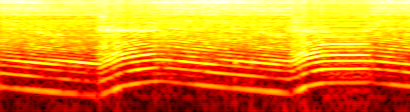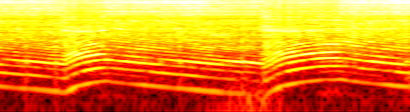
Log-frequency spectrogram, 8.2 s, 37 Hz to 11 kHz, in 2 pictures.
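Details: 1977 Kawasaki KE100 two-stroke enduro, first start in over 10 years, won't run without choke: revs climb and fall back roughly every two seconds, no steady idle; air screw turned in, owner suspects gas cap not venting.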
